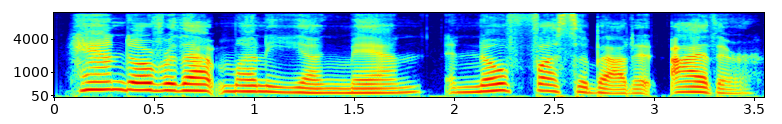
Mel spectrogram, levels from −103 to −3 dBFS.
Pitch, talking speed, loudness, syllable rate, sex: 215 Hz, 205 wpm, -18 LUFS, 5.1 syllables/s, female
